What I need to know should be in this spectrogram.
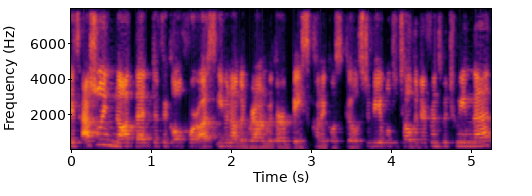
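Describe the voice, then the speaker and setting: A woman with a fairly high pitch and ordinary pitch variation, at a very fast pace with hardly any pauses. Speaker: doctor. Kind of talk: panel talk.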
